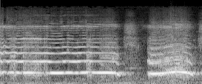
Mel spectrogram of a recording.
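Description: A man imitating a mosquito's buzz with his voice: a steady hum held for about a second, a short break, then a shorter hum that swoops up and back down in pitch.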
